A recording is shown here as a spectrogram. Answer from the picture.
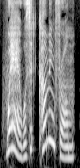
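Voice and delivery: ordinary delivery, nothing marked

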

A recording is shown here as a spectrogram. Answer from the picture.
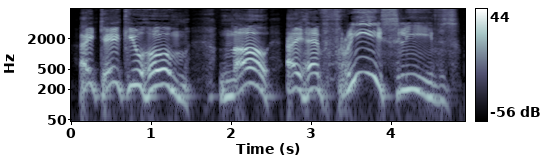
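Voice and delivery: a proud brute announcing his loot; boastful Viking. Acted. Sigurd voiced.

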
